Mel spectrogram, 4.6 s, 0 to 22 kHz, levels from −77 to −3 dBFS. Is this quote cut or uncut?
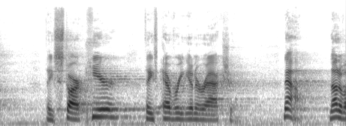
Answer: cut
